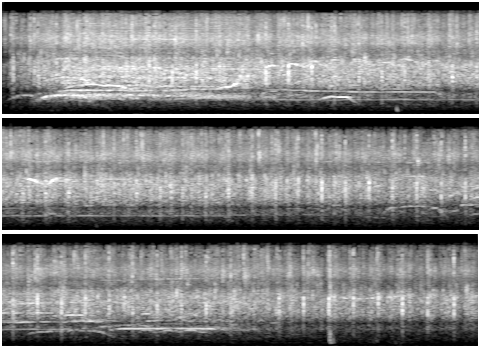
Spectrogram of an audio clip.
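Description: Sustained applause from a sizable audience, a dense steady clatter of clapping lasting the whole stretch with a few brief voices and whoops rising through it.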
